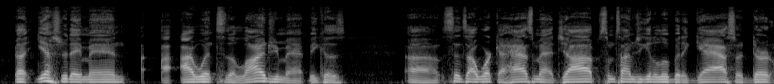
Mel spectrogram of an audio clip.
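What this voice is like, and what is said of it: Worn-out, nearly lost voice. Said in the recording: “apologize for my voice. I've been sick for the last few days ... I'll use the last of my voice ... Why he lost his voice.”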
